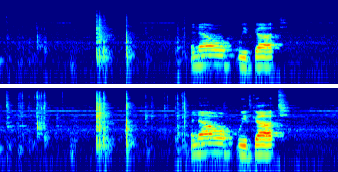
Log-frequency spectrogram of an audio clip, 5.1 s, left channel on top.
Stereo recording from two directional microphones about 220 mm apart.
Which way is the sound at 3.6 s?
25° right (ahead or behind).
